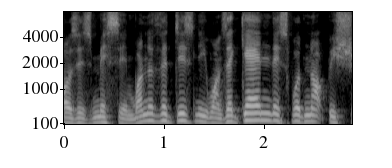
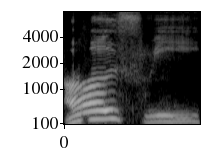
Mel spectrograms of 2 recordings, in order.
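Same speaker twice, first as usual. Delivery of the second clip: evil, creepy, creaky villain voice, freely stretched; 2 semitones higher than usual. A teacher to quietly working pupils, doing a creepy character: evil creepy voice. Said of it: "I'm gonna sound evil now".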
